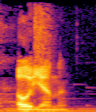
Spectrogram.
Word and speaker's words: Elyaman: Elyaman.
